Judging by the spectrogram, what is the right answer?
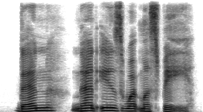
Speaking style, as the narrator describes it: The prince sighed and said

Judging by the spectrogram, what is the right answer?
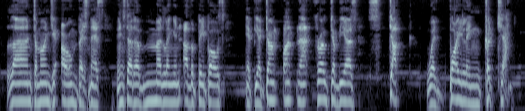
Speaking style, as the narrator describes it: he thundered in reply

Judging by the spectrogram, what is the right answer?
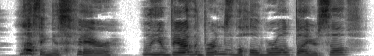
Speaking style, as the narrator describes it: Prisca huffed her own laugh, startled

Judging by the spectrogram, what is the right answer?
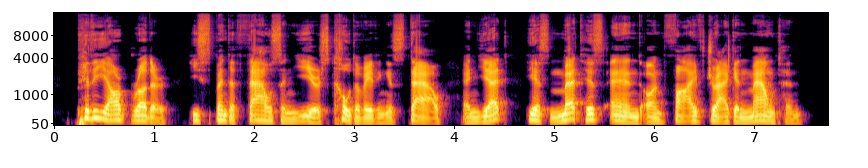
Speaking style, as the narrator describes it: Yang Sen said angrily

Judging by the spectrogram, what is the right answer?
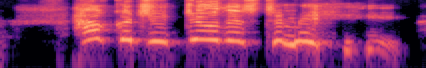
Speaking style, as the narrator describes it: he shouts at her

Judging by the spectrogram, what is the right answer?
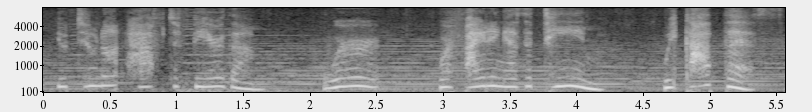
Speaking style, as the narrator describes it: Lyra sees Ikmer cowering in fear, she whispers to him

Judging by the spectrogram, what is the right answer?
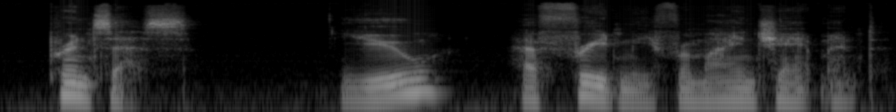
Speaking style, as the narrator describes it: the prince said tenderly

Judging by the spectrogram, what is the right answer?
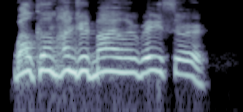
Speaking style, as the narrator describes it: this guy at the aid station yelled through a pylon

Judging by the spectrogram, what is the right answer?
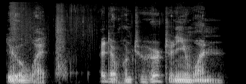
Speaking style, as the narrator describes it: growled

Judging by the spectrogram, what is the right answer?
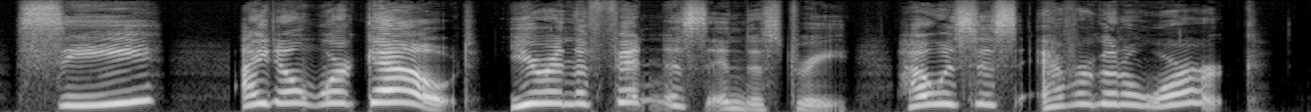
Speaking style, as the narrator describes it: halfway through the third drink, practically yelling

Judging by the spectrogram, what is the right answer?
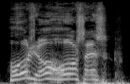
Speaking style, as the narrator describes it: shouted the innkeeper back at him

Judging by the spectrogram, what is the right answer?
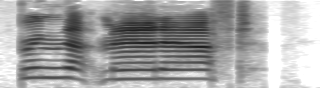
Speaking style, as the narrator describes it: shouted the captain

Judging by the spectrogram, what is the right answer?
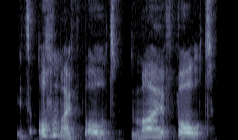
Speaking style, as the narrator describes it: he sobbed

